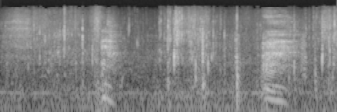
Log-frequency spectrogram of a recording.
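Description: Steady low rumble of a fishing boat's motor idling close by. Short vocal exclamations come about a second in and again near three and a half seconds, with a few small knocks.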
